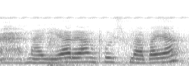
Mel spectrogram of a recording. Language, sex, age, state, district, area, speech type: Bodo, female, 45-60, Assam, Kokrajhar, rural, spontaneous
